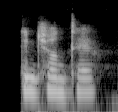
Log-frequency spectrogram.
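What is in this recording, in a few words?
Voice Acting es, female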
